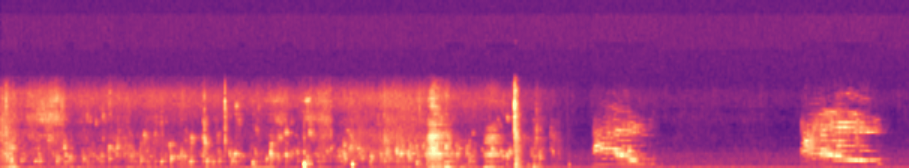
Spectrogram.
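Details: Short-legged Munchkin cat screaming loudly during its first bath in a year, indoors on a hot day; after a stretch of splashing and handling noise, two long harmonic wailing meows ring out about three seconds apart.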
